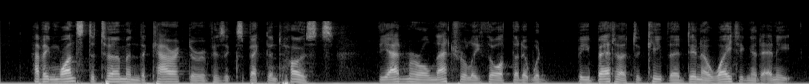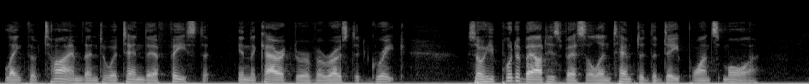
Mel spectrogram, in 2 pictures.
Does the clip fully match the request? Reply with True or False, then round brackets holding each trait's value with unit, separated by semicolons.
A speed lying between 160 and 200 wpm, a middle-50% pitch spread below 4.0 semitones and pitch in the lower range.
True (190 wpm; 3.4 semitones; 105 Hz)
